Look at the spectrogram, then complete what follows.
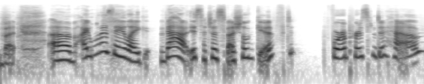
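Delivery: high, tearful, bawling voice, talking through tears. Speaker talks to a co-host, crying while speaking. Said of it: "I am bawling right now".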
